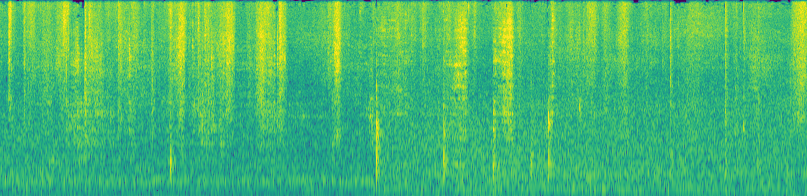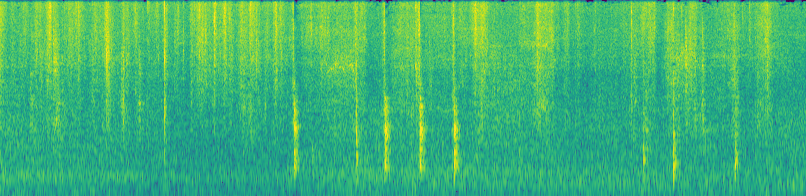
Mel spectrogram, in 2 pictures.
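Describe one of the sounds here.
Hands knead and pat soft dough.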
